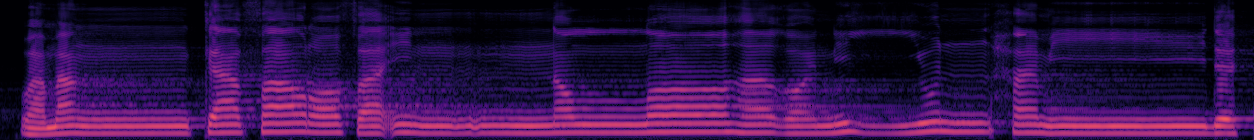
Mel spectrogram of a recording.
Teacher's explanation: Dan huruf dal kita sukunkan atau kita matikan. Dan ketika kita matikan atau kita sukunkan, maka dalnya dibaca pantul atau qalqalah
